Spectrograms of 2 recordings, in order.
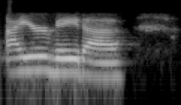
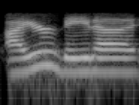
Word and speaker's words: Ayurveda: that is and and also how to properly pronounce it yes ayurveda so ayurveda is commonly known as India's holistic medical system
